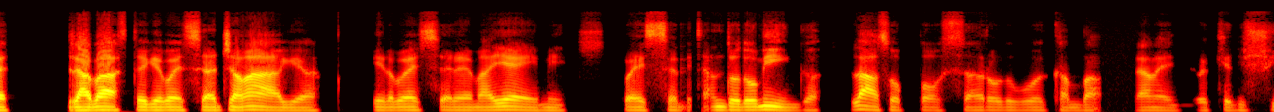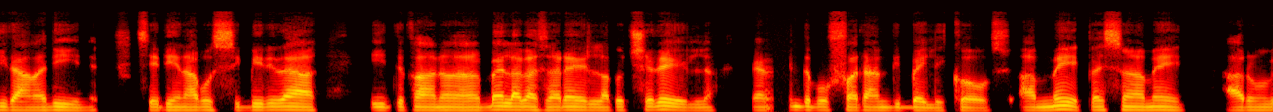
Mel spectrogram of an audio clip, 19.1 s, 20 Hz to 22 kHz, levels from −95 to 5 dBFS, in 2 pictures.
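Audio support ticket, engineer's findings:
Microphone overload, likely input gain set too high at the converter: peak tops flattened at 0.58–0.85 s (about 7 dB over) and 1.77–2.00 s (about 2 dB), giving harsh crackle on loudest syllables.

Microphone volume stepped down, likely call software auto-gain reacting to the clipping: abrupt level drops at 0.83 s and 1.83 s (about 3 dB), then 2.85 s and 6.39 s (about 2 dB).

AAC frame loss with concealment, decoder filling gaps from the last good spectrum: smeared, noisy patch at 5.12–5.38 s (170 ms lost, longest run around 70 ms); longer losses at 8.21–8.57 s (320 ms) and 15.31–15.53 s (180 ms). Low-delay AAC coding itself likely adds only light grain.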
